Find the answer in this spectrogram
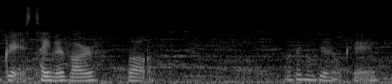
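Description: Over clear background music, a woman speaks in a weary, monotone, flat voice at a moderate pace, the sound dry with no echo. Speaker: traveller vlogger. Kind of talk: casual vlog chat. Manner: weary, sleep-deprived, low-energy talk. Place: station. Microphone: phone near.

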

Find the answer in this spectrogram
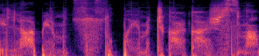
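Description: A whispering woman at a fairly slow pace. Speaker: ASMR creator and blogger. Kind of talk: ASMR blog reading, essay read aloud. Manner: soft, whispered. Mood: reflective, melancholic. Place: home room. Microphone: studio mic.

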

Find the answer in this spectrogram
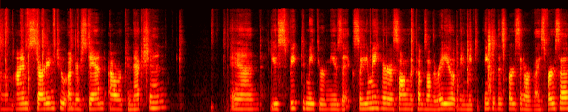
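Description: In a fairly low pitch, a woman speaks with a bright, sharp tone and monotone, flat intonation over noticeable background noise. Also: moderate pace. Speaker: card reader. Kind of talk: tarot reading commentary. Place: home room.

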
